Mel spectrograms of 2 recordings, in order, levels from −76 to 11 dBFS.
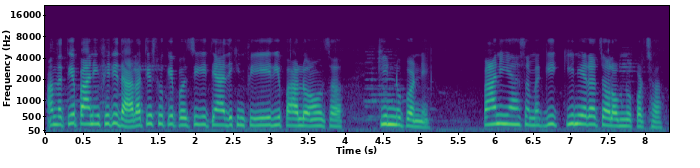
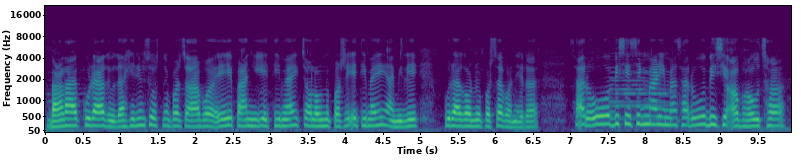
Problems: constant background noise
